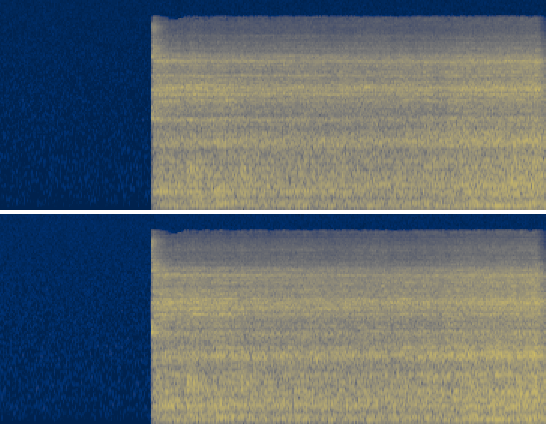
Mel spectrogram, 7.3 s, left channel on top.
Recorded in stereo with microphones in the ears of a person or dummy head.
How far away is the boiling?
About 0.5 m.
